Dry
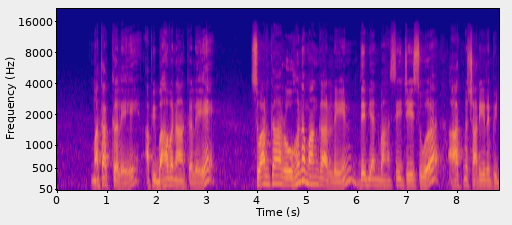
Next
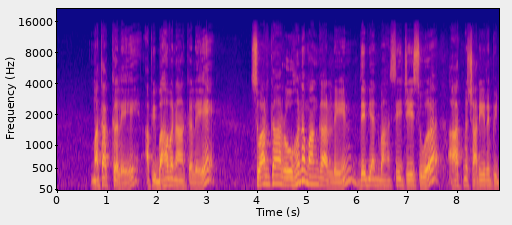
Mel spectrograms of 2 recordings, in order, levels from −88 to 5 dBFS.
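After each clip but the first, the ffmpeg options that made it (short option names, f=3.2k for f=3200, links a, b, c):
-af "equalizer=f=860:w=5.6:g=-3.5,volume=4dB"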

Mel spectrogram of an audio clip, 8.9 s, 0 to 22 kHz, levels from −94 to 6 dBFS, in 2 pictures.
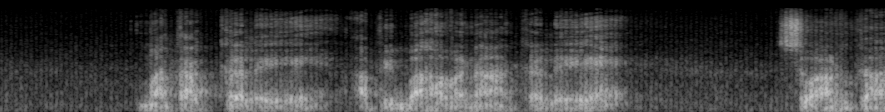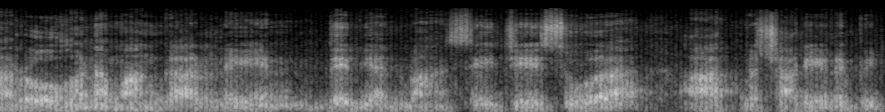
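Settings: -af "afftfilt=real='hypot(re,im)*cos(2*PI*random(0))':imag='hypot(re,im)*sin(2*PI*random(1))':win_size=512:overlap=0.75,aeval=exprs='val(0)*sin(2*PI*20*n/s)':c=same,volume=4dB"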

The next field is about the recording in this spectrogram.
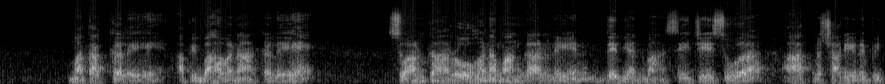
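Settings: -af "acrusher=bits=7:mode=log:mix=0:aa=0.000001,volume=-2dB"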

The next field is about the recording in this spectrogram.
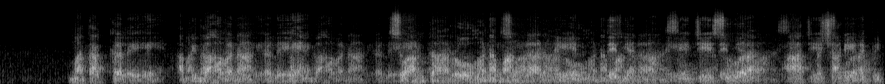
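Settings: -af "adynamicsmooth=sensitivity=8:basefreq=7.8k,aecho=1:1:1110|2220|3330:0.422|0.0886|0.0186"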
